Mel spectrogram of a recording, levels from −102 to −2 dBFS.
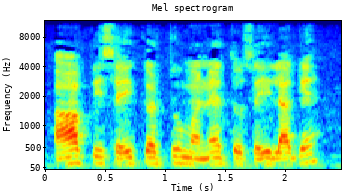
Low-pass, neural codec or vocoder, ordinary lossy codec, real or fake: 10.8 kHz; none; AAC, 48 kbps; real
